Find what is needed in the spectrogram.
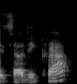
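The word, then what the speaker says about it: สวัสดีครับ: You say Sawadee Ka, goes up, and boys, men would say Sawadee Krap, like a P, but you don't breathe through it.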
